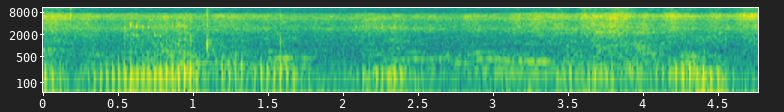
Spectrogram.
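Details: Happy pet cat Pearl lying on a concrete basement floor; a soft low purr swells in repeated bursts roughly every second, rising and falling with her breathing, with quiet room hiss behind.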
